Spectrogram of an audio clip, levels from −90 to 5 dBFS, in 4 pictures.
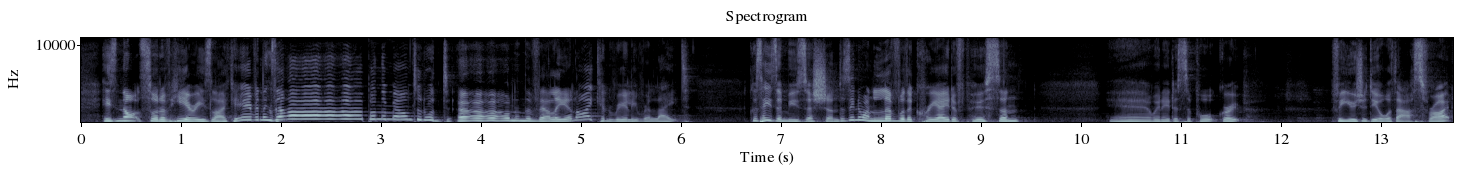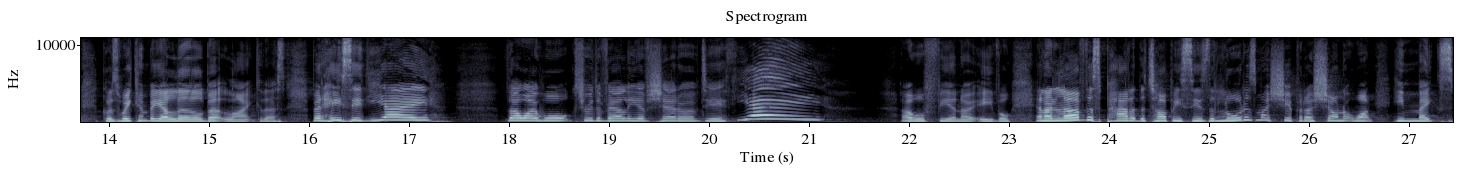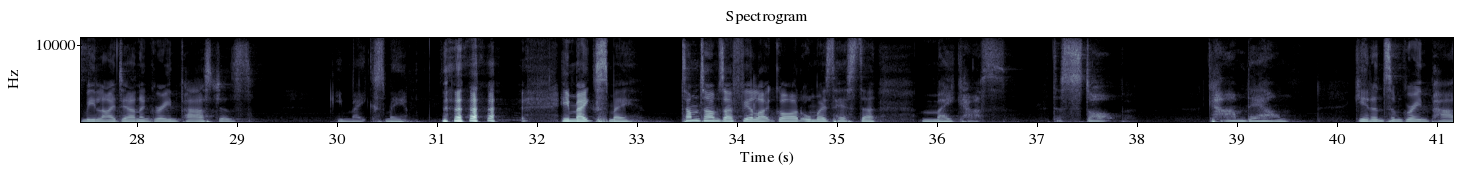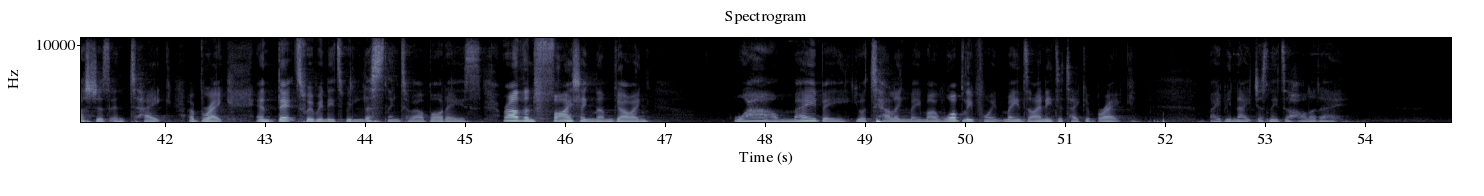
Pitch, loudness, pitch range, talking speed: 200 Hz, -31 LUFS, 170-250 Hz, 185 wpm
